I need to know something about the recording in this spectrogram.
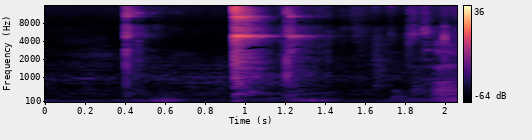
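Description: A metal Pokémon TCG Dragonite coin being flipped: a faint click about half a second in, then a sharp clink with a brief high metallic ring about a second in.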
